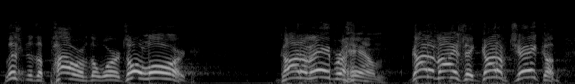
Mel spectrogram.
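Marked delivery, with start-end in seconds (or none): 1.3-5.6 Oh Lord called out high and loud; loud prayer. Retold or imitated. Elijah crying out to God, loud and high. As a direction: cry it out to heaven. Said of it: "he was not quiet".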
